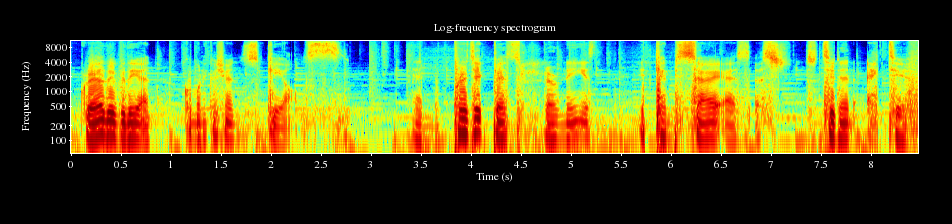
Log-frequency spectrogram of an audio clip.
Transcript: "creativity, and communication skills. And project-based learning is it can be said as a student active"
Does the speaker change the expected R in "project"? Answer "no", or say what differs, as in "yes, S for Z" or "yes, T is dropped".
no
